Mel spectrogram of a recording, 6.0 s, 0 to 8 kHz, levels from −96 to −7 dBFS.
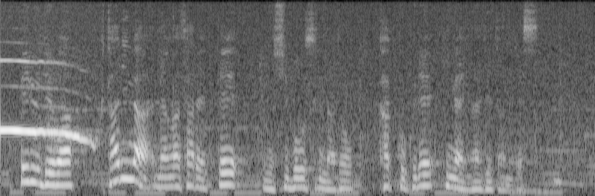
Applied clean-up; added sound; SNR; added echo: none; Bird; -2 dB; reverberation time 0.7 s.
